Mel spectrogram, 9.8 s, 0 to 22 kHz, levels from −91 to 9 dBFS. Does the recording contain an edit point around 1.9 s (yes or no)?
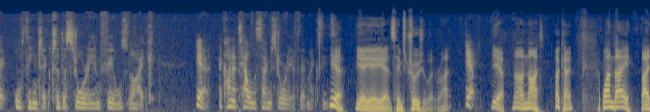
yes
